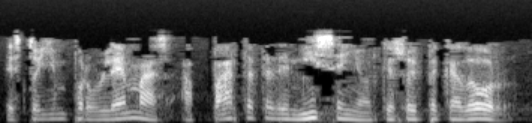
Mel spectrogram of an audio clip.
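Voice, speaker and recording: A man's voice: medium pitch, moderate pace, husky. A man preaching a sermon as pastor, emphatic and full of rhetorical questions, acting out the quotes he reads. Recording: dull lo-fi sound.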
